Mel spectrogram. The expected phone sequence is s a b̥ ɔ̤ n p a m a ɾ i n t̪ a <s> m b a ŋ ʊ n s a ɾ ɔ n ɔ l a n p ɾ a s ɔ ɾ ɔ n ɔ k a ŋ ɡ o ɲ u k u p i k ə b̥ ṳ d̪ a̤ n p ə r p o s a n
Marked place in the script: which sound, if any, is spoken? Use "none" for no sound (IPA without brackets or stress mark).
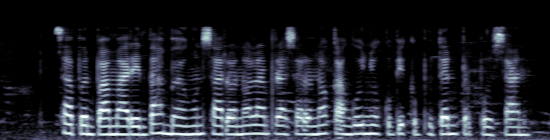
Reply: h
